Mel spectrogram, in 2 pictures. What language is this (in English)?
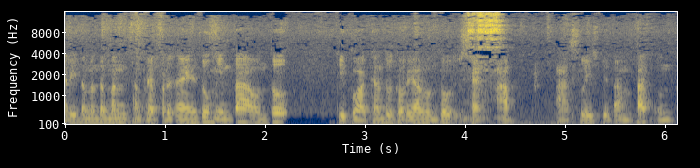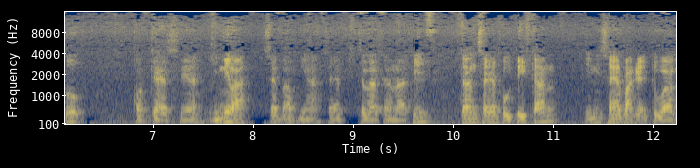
Indonesian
